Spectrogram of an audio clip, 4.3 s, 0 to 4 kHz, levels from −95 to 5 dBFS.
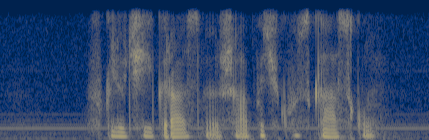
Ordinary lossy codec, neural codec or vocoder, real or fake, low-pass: none; none; real; 3.6 kHz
